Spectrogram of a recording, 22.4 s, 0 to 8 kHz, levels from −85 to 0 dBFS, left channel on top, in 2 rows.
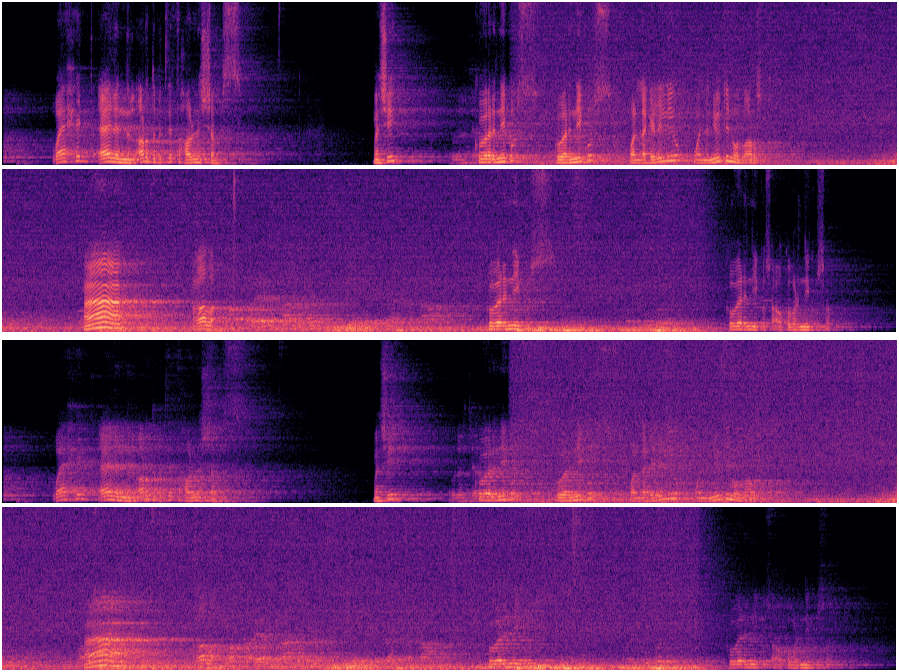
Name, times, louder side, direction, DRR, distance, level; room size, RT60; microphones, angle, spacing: voice 1, 0.6-3.0 4.6-4.9 6.0-9.5 12.2-12.7 13.6-13.9 17.2-18.1 20.3-21.5, left 4 dB, 45° left, 8 dB, 0.3 m, -23 dB
voice 2, 5.6-6.2 12.1-12.6 14.0-16.7 18.9-19.5, equal, 85° right, -5 dB, 1.6 m, -33 dB
sound 1, 6.3-19.9, right 1 dB, 50° right, 0.8 m, -29 dB
8.7 x 5.3 x 3.7 m, 2.7 s
head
